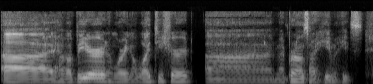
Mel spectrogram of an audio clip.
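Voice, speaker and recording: A man's medium-pitched, monotone voice, flat in intonation, fairly slow, with big swings in loudness. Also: hardly any pauses. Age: 30s. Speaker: accelerator program director. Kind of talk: panel discussion.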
